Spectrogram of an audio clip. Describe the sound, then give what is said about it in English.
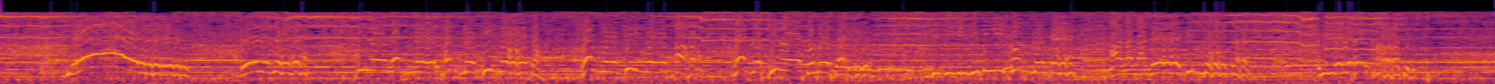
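A church audience shouts and yells loudly all at once during a service, a sustained roar of many raised voices with rising whoops, continuous and dense throughout and overwhelming. “Listen, as we are shouting now, every condition you came here with, we are disappearing.”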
